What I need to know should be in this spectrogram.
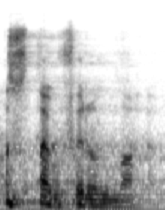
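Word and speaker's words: أستغفر الله: যেভাবে পারেন কিস্তেগফার বলেন তো কিস্তেগফার অন্তত এতটুক আস্তাগফিরুল্লাহ কন গ আস্তাগ কেন আস্তাগ আস্তাগ আর বজ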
